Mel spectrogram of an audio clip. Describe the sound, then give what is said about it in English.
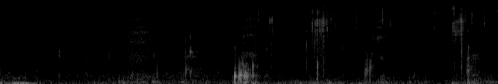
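ASMR crunching of crackers, with water, with several crisp, crackly bites and wet chewing in between, the sharpest crunch about halfway through, no talking. “Our trailer vid is ASMR with crackers and water.”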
